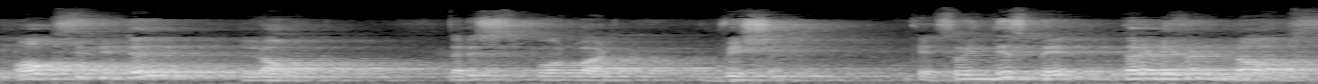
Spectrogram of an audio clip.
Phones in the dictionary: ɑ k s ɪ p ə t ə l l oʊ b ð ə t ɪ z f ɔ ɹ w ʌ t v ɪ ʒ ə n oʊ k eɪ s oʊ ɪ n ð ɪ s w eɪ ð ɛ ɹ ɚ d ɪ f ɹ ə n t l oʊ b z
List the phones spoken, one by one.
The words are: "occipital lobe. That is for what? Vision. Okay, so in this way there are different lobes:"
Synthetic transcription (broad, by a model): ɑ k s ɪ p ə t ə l l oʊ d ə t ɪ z f ɔ ɹ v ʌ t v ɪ ʃ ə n oʊ k eɪ s oʊ ɪ n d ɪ s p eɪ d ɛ ɹ d ɪ f ɹ ə n t l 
